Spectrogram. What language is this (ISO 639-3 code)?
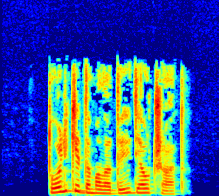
bel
